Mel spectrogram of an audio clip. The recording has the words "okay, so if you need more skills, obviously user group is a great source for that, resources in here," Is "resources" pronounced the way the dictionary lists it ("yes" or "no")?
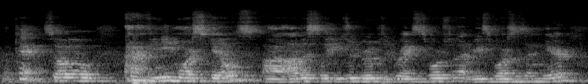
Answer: yes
